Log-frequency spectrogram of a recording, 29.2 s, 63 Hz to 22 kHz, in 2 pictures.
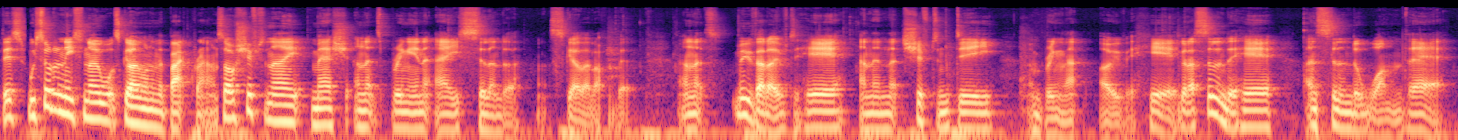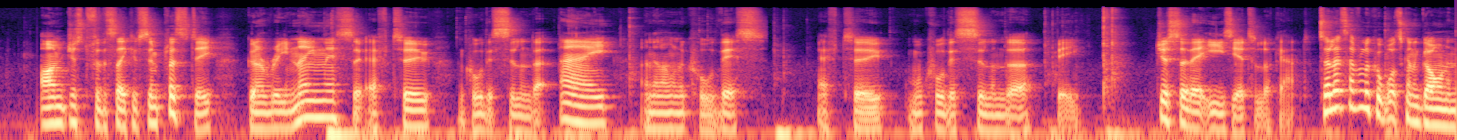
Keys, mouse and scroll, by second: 2.2 shift+a, 3.0 click, 5.6 s, 6.1 click, 6.6 shift+middle click, 7.4 g, 8.4 click, 8.7 shift+middle click, 9.6 shift+d, 11.6 click, 12.3 shift+middle click, 13.3 click, 14.3 scroll up 1, 14.7 shift+middle click, 14.9 click, 17.8 F2, 19.1 click, 20.2 shift+a, 20.8 Return, 21.5 click, 22.3 F2, 23.4 click, 25.0 shift+b, 25.6 Return, 28.4 click.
